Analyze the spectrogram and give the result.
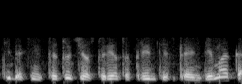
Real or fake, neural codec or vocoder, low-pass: real; none; 3.6 kHz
